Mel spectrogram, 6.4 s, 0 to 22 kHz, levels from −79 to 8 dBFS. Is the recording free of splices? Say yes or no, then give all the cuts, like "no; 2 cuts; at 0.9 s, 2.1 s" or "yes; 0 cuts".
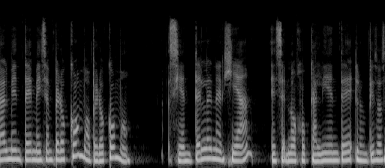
yes; 0 cuts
